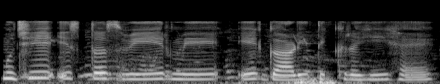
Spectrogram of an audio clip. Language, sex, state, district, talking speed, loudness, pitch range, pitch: Hindi, female, Uttar Pradesh, Lucknow, 125 wpm, -18 LUFS, 225-270 Hz, 240 Hz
